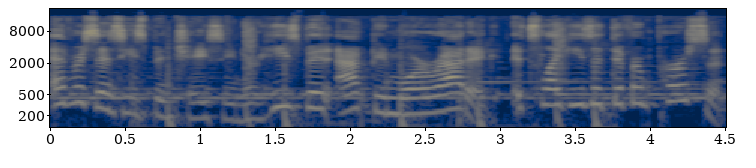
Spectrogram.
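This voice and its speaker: A woman's voice: high-pitched, lively intonation, brisk, over music, voice pushed up. A woman playing a young student in an audio drama, a fretful sister with a fiery temper and a casual, emotional manner. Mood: worried.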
